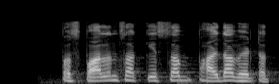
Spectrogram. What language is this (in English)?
Maithili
